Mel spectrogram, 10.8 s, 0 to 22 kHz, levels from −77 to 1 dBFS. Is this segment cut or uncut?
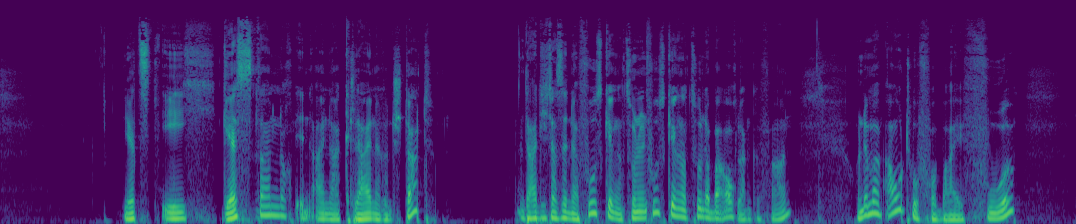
cut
